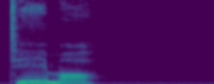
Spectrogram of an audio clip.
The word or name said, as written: thema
